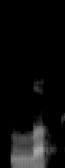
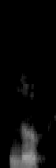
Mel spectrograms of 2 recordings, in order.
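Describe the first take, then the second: First: The vowel is relaxed, less pure and less rounded. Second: The vowel is tense, pure and strongly rounded. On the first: The speaker calls it right. "it can be slightly more relaxed" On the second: The speaker calls it wrong. "it's not going to be like"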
